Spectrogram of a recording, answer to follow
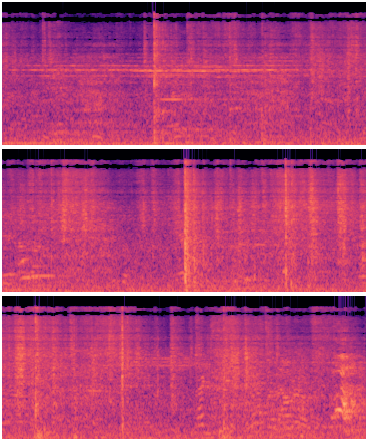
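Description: Badminton rally: sharp racket strikes on the shuttlecock, several in the second half about a second apart, the loudest halfway through, with voices in the background.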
